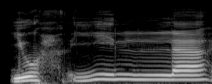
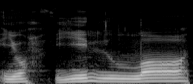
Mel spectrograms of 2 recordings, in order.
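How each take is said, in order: First: The lam sound is light and thin. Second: The lam sound is heavy and thick. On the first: The speaker calls it right. "dia nipis" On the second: The speaker calls it wrong.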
